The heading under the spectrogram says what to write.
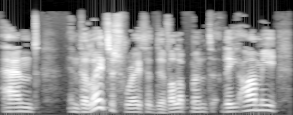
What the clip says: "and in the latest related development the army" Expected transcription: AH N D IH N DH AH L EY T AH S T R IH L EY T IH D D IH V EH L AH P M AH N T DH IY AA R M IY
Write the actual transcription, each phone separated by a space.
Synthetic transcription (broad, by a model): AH N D IH N DH AH L EY T AH S T R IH IH T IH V D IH V EH L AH P M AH N DH IY AA R M IY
